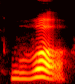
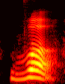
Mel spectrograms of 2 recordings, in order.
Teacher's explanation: व का उच्चारण स्थान है ऊपर के दांत नीचे का होठ। · तो आप उच्चारण करके देखो, व, तो व बोल रहे हैं तो ऊपर के दांत और उनके नीचे होठ नीचे का, तो इसलिए इसको नाम दिया गया दंतोष्ठ, यानी दांत और होठ दोनों के मिलने से इसका उच्चारण होता है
